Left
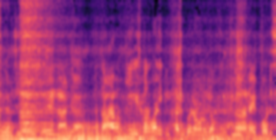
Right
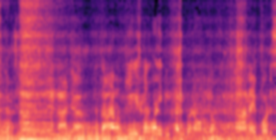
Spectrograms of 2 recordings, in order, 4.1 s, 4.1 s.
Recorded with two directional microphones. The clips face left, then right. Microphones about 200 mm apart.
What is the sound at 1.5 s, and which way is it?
Speech, 25° right (ahead or behind).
